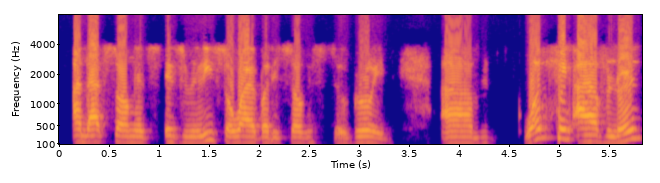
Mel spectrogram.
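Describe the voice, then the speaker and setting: A man with a Trinidadian accent speaks at medium pitch and a moderate pace. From Trinidad and Tobago. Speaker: music artist. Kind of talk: interview.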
